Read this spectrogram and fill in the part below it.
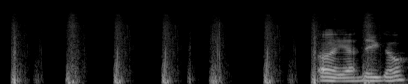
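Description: Blocks are set down with quick, evenly spaced taps.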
